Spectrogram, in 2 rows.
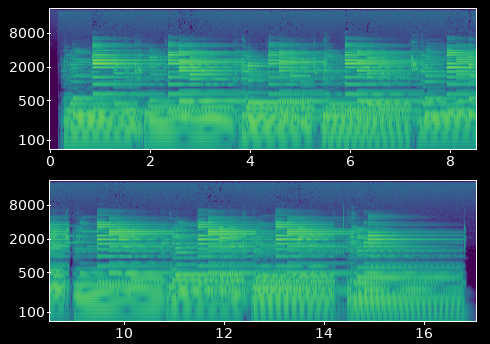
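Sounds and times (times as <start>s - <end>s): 
clean guitar tone on neck pickup: 0.2s - 17.0s.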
